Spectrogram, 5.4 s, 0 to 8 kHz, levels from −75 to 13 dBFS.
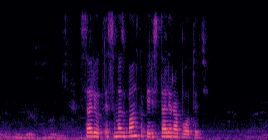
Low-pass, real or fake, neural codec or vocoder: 7.2 kHz; fake; vocoder, 44.1 kHz, 80 mel bands, Vocos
